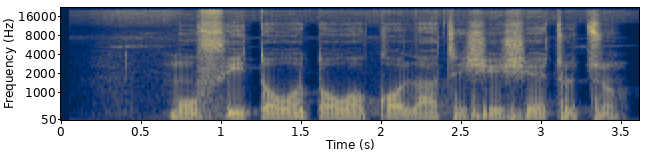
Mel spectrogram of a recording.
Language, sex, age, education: Yoruba, male, 15-29, secondary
